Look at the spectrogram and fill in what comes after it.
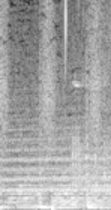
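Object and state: Nothing is struck.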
